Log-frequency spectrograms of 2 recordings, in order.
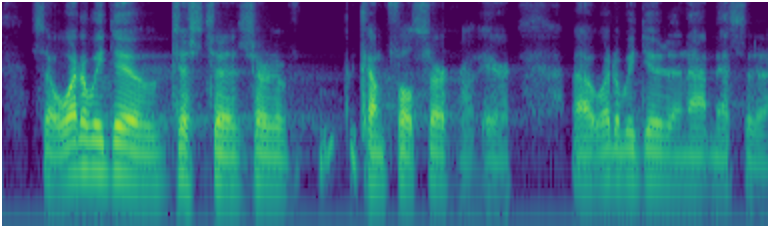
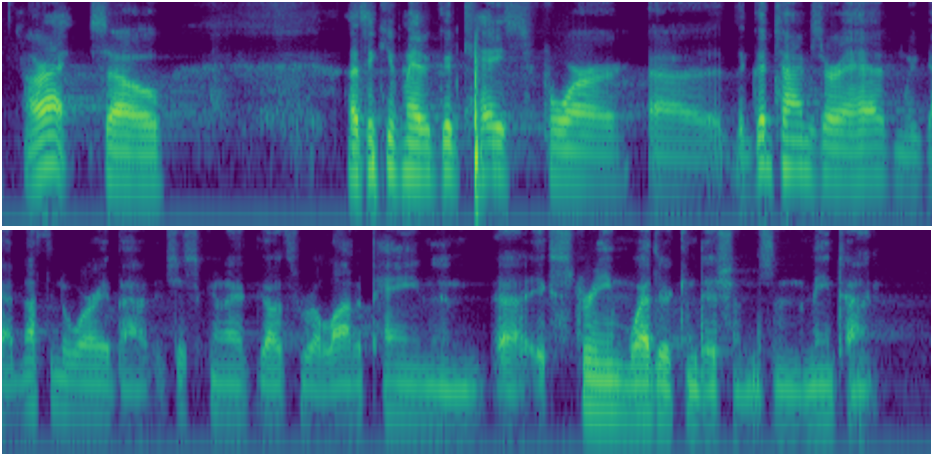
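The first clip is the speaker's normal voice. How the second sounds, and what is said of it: Sarcastic tone. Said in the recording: “I'm being sarcastic.”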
